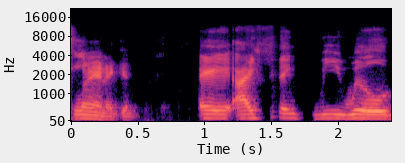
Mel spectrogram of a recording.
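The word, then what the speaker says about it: Lanegan: up I don't want I don't know how to pronounce his name that's what I said it's just it's just Lanigan hey I think we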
